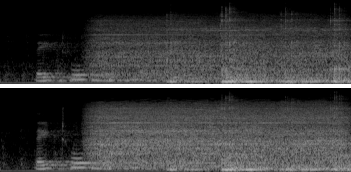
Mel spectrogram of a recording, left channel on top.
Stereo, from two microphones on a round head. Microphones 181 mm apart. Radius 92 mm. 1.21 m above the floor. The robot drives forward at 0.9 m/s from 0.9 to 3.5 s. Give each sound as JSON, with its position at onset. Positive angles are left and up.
{"t": 0.3, "sound": "a woman speaking", "side_deg": -40, "distance_m": 1.5}
{"t": 1.7, "sound": "tapping", "side_deg": 20, "distance_m": 4.0}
